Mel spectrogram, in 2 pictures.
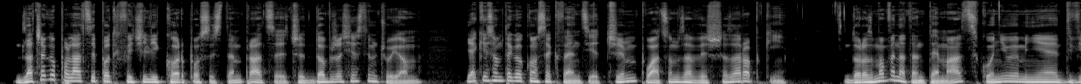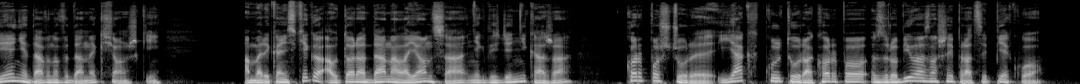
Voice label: locutor polaco polish voiceover

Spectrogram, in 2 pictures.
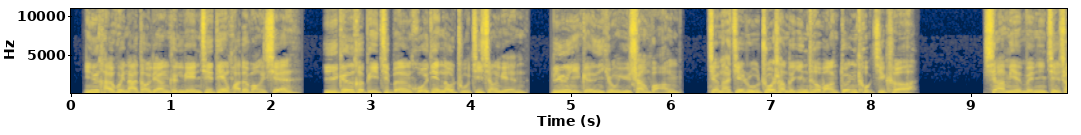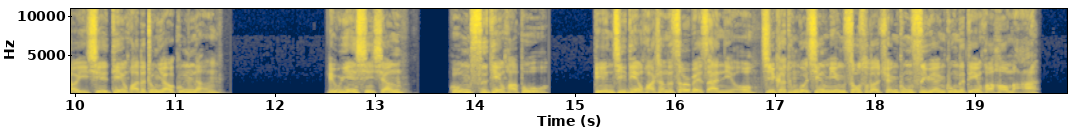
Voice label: locutor chino chinese voiceover; Voix off

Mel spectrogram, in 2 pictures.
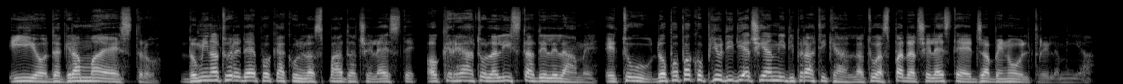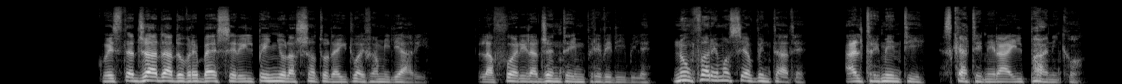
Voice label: locutor italiano, Italian voiceover; Locutor doblaje Italia; locutor de doblaje; Italian dubbing. Italian voice actor

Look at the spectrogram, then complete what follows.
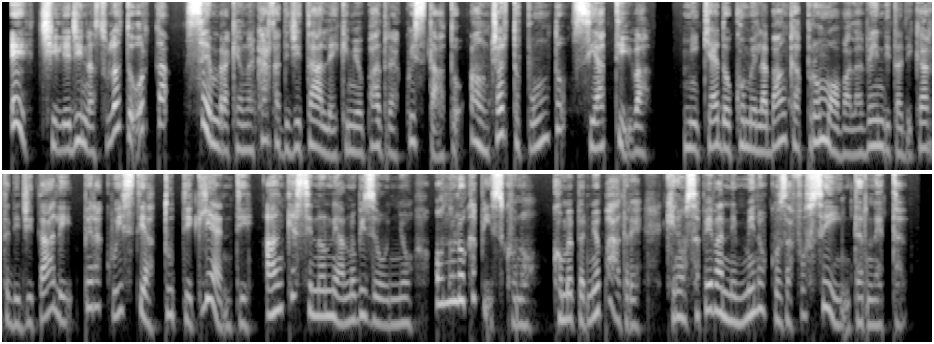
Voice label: italian voiceover locutora italiana

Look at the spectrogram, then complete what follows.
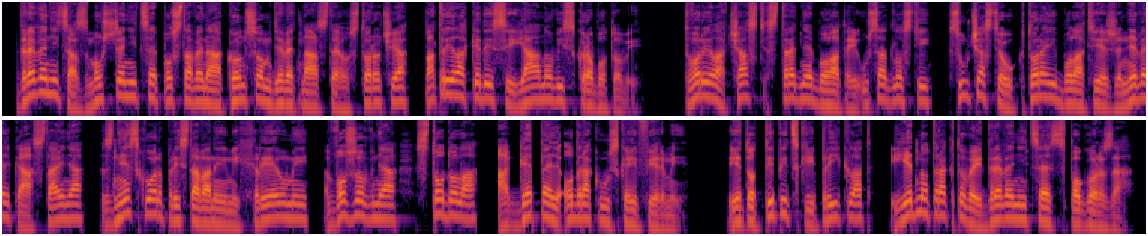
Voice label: slovakian voiceover locutor eslovaco

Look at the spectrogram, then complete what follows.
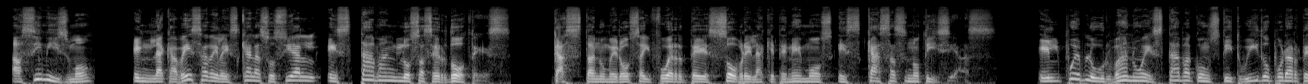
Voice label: venezuelan voiceover locutor venezuela

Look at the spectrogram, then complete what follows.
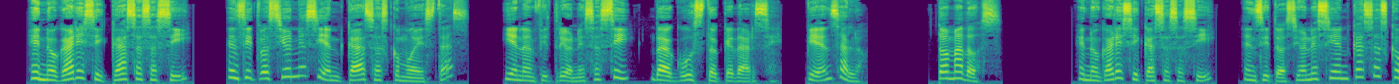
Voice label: locutora mexicana mexican voiceover; locutora nativa de Mexico

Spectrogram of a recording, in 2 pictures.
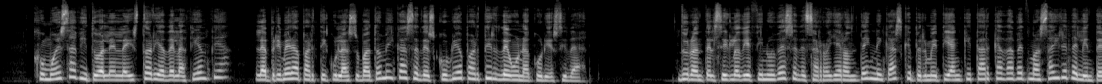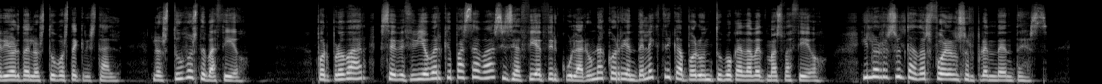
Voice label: locutora spanish voiceover

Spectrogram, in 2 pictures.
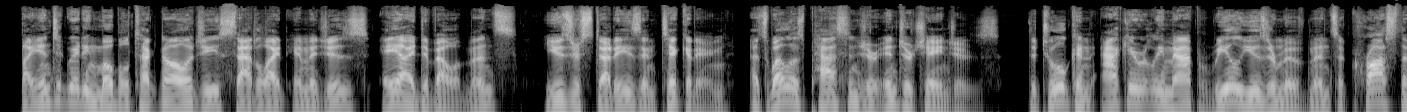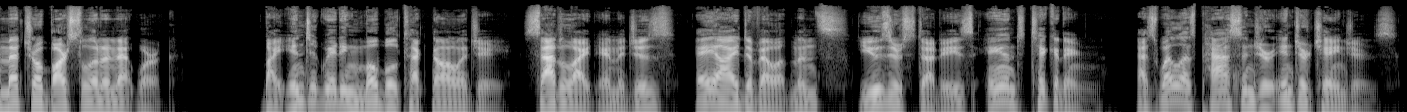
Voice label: locutor estados unidos north american voiceover; locutores norteamericanos USA

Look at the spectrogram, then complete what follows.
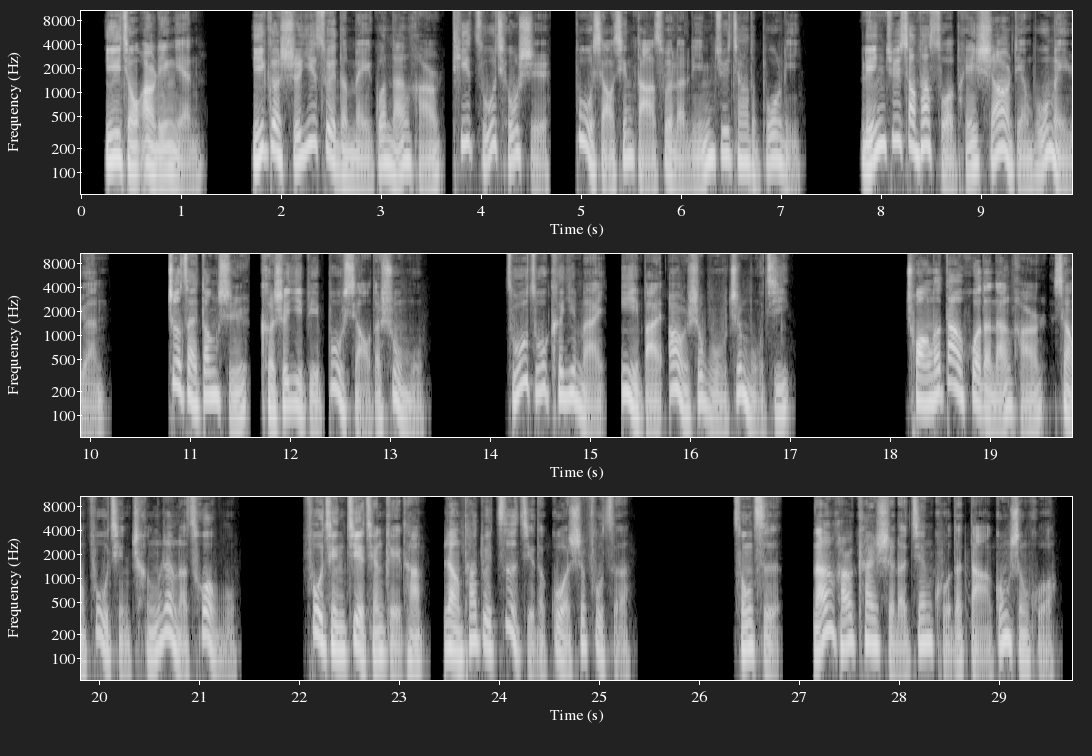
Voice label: locutor chino chinese voiceover

